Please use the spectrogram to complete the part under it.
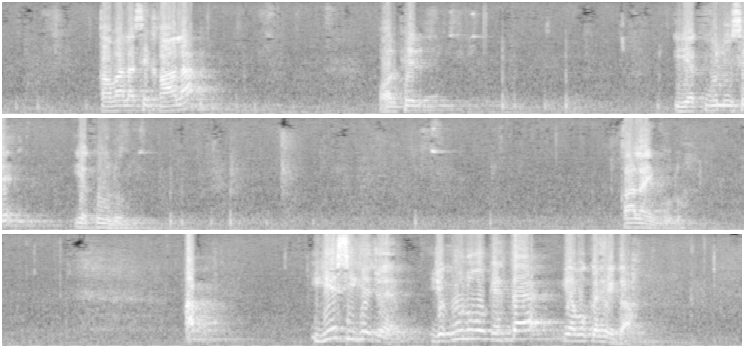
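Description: A man speaks calmly in short phrases, close by with a slight echo.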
